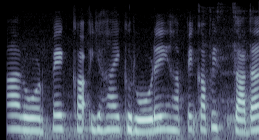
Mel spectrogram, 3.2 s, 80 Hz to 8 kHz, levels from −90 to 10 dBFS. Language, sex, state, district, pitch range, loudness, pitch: Hindi, female, Haryana, Charkhi Dadri, 225-240 Hz, -16 LUFS, 235 Hz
